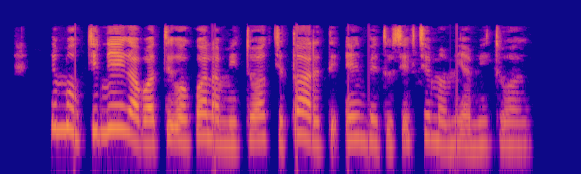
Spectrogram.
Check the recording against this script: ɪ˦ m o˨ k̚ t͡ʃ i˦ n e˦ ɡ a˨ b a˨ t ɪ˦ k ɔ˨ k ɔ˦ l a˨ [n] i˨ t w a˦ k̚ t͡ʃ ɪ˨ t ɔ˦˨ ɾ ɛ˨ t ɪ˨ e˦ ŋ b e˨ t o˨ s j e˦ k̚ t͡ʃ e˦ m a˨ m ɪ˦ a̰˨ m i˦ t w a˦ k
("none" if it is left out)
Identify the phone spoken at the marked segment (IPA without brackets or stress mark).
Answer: m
